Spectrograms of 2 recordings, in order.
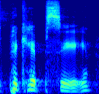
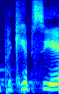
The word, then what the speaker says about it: Poughkeepsie: new job in glamorous poughkeepsie now for the uninitiated poughkeepsie is spelled with a silent g which leads me to believe that uh even the founders didn't want anyone to find it uh but the job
